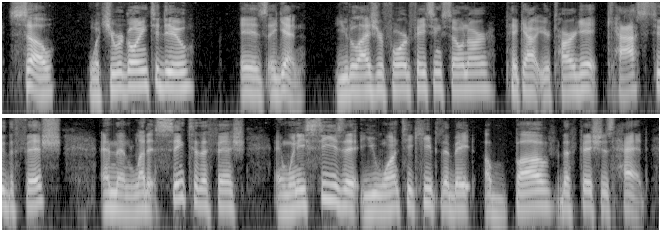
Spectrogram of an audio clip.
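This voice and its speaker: A man, giving a relaxed outdoor fishing tutorial from a boat on a lake, recorded on a lapel mic. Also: a little high, normal speed, no room sound. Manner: relaxed, repeats "again" and "you guys". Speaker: fishing instructor.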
